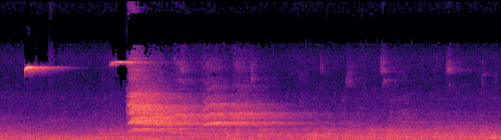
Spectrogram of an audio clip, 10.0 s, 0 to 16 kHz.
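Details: Belugas being trained at Port of Nagoya Public Aquarium, Japan, with all animals taking part, 16 November 2024. Two short, high whistles lead into a strong, layered, nasal call that fades over about three seconds. Spectators can be heard talking.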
